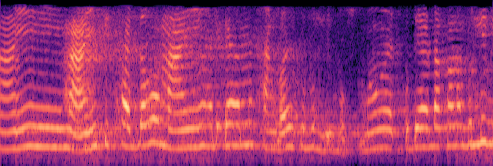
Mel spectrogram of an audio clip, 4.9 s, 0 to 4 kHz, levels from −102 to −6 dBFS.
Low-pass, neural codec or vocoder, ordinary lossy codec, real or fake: 3.6 kHz; none; AAC, 16 kbps; real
